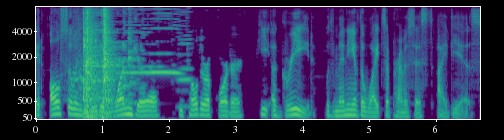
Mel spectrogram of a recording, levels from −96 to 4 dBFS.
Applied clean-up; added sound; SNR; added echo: classical method Wiener filter.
